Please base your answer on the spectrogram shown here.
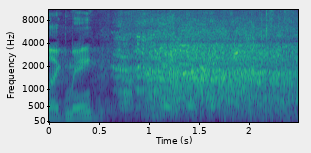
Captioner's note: audience laughing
